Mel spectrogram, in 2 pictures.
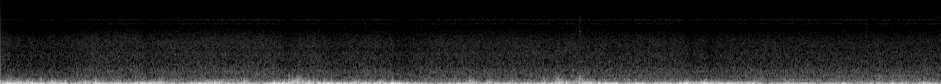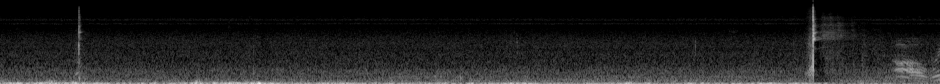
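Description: Wind rumbling on the microphone, strongest in the first half. Near the end, one sharp crack as a driver strikes a golf ball off the tee.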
